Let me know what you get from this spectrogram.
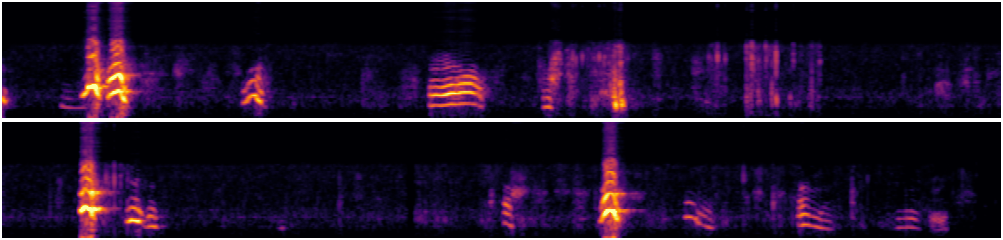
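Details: Vocal German Shepherd puppy, male, eight months old, playing and chewing: sharp single barks spaced several seconds apart, with yips, whines and grumbling rising-falling moans between them.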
